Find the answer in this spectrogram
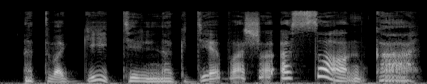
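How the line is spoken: Hissing from behind. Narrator (Russian): зашипели позади

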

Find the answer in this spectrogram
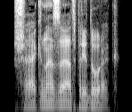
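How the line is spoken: Gruff mutter. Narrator (Russian): в усы буркнул он

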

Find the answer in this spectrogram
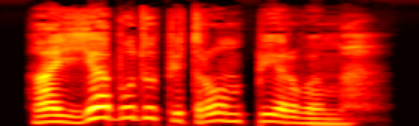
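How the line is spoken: Sighing. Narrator (Russian): вздохнула

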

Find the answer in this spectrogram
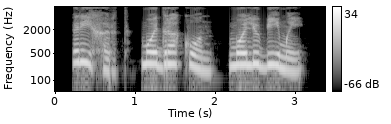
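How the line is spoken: Passionate moaning girl. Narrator (Russian): стонала девушка, полностью поглощенная страстными движениями моего мужа

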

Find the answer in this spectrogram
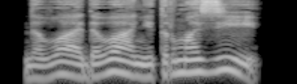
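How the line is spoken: Growled. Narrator (Russian): рычал

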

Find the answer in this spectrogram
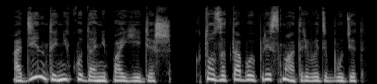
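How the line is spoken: Angry mother. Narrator (Russian): сердито сказала мама

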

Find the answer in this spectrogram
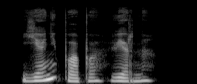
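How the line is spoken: Soft. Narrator (Russian): Мягко замечаю

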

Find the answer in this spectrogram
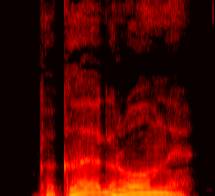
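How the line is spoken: Muttered. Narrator (Russian): пробормотал Леонид Гоцман

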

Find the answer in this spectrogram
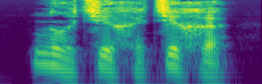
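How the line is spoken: Soothing whisper. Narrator (Russian): прошептала Риос

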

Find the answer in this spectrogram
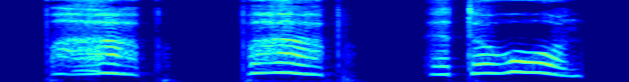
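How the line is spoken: Sobbing, hoarse. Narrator (Russian): Рыдания Кати смешались с хрипом

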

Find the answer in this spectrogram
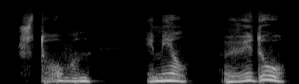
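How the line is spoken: Whispered question. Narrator (Russian): шепотом спросил один из придворных

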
